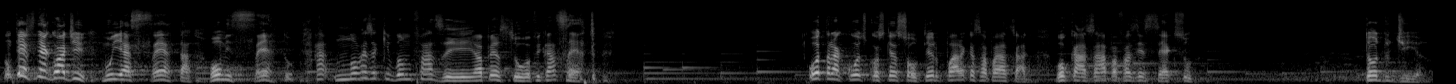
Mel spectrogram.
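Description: A man's voice: high-pitched, moderate pace, vocal fry, long pauses. An older man with a Brazilian Portuguese accent, preaching a humorous talk to couples on a church stage with a handheld mic. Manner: joking, animated, asks the crowd questions. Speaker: pastor. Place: church stage, large hall. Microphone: handheld microphone. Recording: live church hall with long reverb and faint music.

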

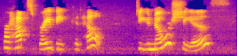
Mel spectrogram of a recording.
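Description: A woman's voice: sits high, sing-song, pushed and bright, full character voice, rough recording. A woman voicing a polite, earnest female robot mother in a storybook, speaking with formal, carefully worded phrasing. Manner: formal, measured wording without contractions.

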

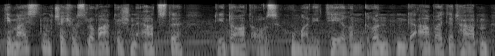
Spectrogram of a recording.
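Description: A man with a low voice delivers scripted documentary narration. Prominent music plays behind him as he reads. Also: brisk.

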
